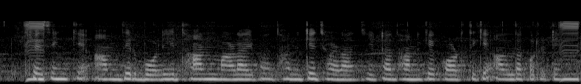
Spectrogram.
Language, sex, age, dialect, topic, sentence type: Bengali, female, 18-24, Western, agriculture, statement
